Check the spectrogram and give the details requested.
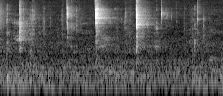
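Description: Mouth sounds of a person chewing a bite of food: a few short, sharp, wet smacking clicks at uneven intervals.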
